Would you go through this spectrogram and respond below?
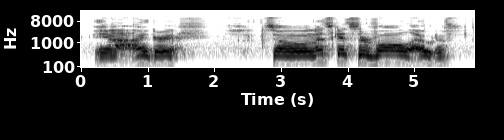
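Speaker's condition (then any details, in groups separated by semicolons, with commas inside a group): Cerebral palsy; limbs affected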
